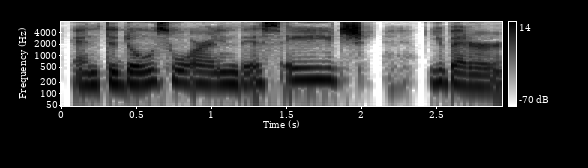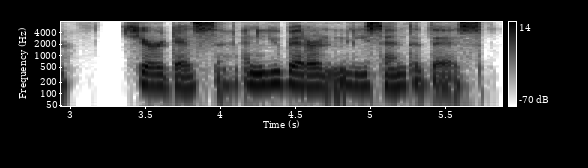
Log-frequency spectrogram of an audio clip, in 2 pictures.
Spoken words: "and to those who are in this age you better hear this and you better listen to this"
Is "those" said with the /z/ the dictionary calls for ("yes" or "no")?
no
